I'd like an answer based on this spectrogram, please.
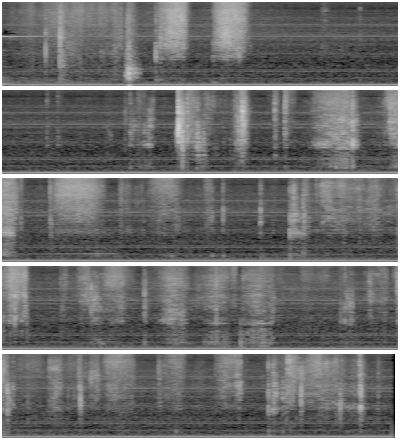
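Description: A sheet of paper being handled and folded by hand: soft rustles and rubbing strokes as creases are pressed flat, with a few sharp ticks, over a steady low hum.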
